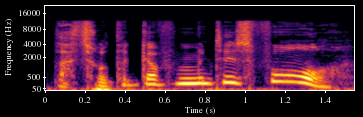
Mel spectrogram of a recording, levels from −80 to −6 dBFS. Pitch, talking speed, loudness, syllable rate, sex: 200 Hz, 235 wpm, -15 LUFS, 5.7 syllables/s, male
